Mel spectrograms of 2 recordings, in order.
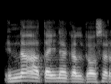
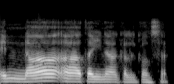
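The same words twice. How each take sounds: First: The vowel after inna is said short. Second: The vowel after inna is drawn out long. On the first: The speaker calls it wrong. "गलत है" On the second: The speaker calls it right. "क्योंकि इन्ना के साथ नून अलिफ ना भी है"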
